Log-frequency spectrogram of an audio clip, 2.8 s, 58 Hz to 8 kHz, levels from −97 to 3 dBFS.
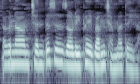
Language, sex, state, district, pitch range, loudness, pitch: Wancho, female, Arunachal Pradesh, Longding, 165-195 Hz, -14 LUFS, 185 Hz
